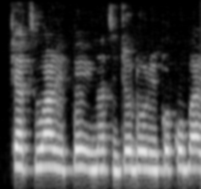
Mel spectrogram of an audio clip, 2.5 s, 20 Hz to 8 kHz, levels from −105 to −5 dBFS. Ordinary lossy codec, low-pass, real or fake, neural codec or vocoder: none; none; fake; codec, 16 kHz, 16 kbps, FreqCodec, larger model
